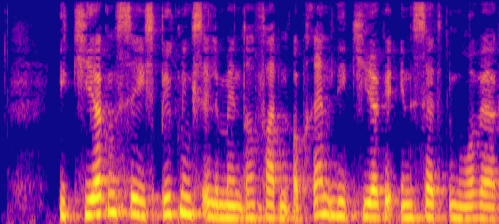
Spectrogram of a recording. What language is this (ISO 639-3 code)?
dan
